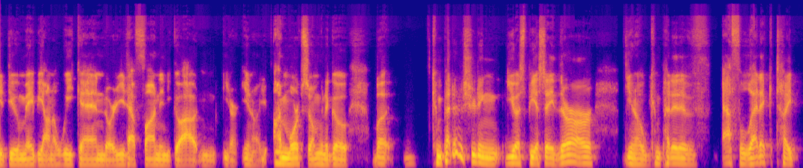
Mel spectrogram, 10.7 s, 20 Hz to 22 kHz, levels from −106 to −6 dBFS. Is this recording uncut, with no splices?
no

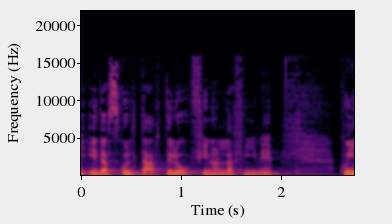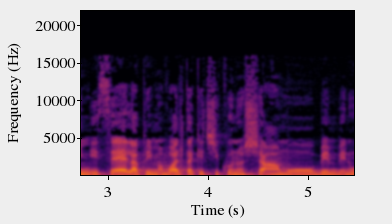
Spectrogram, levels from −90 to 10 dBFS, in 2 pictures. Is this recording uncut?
yes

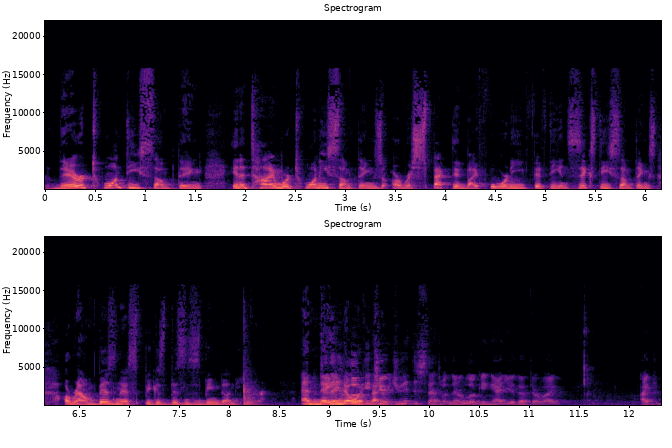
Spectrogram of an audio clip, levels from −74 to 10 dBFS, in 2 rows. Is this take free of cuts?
yes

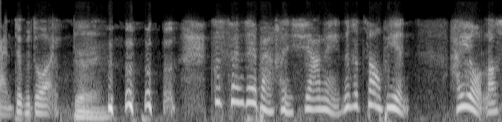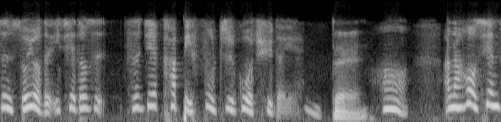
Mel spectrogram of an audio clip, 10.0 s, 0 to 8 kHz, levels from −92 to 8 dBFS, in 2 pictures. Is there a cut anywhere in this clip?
no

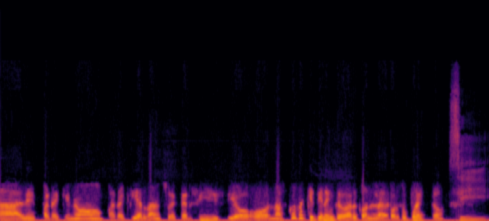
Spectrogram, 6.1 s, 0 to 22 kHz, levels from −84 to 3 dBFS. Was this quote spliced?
yes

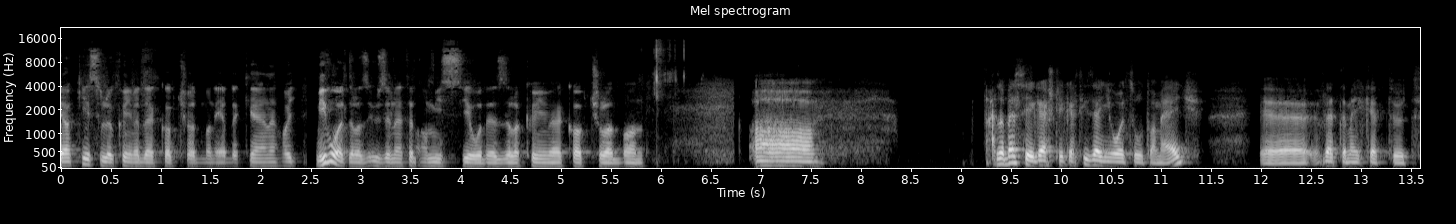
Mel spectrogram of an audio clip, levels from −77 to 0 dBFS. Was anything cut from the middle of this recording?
yes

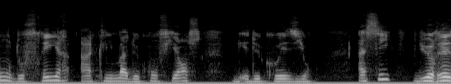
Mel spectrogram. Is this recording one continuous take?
no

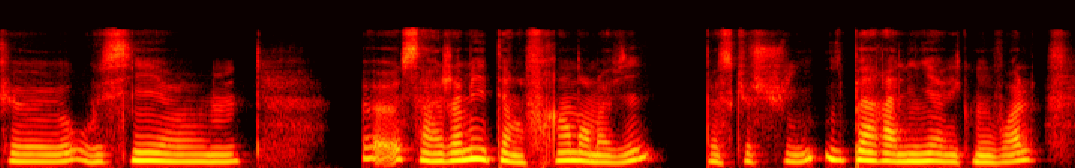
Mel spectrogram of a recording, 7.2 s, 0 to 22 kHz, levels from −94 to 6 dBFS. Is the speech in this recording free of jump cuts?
yes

